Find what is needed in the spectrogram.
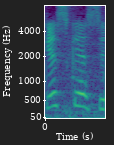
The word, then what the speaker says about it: Gisges: You pronounced it right, so it sounds like Gis and Guess. It stands for Give Some, Get Some. And so, what Gisges is,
